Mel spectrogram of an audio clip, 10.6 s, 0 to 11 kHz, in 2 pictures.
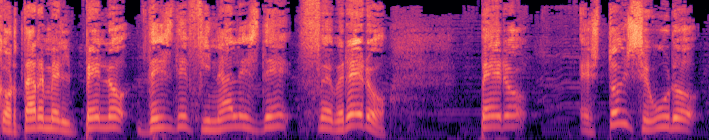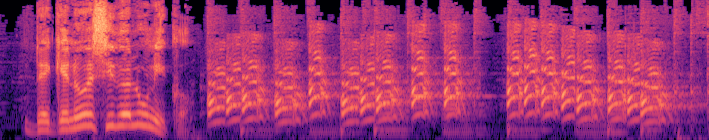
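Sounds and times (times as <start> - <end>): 
speech: 0.0 - 7.0
dog barks and yips pitched into a bouncy game tune: 6.8 - 10.5.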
